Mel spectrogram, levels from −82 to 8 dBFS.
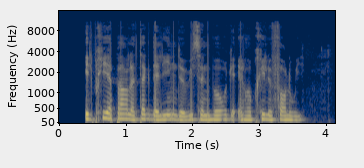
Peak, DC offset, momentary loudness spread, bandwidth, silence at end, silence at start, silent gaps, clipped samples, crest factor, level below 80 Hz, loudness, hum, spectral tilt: -2 dBFS; under 0.1%; 5 LU; 11.5 kHz; 0.45 s; 0.4 s; none; under 0.1%; 18 dB; -44 dBFS; -20 LUFS; none; -7 dB/octave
